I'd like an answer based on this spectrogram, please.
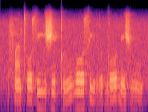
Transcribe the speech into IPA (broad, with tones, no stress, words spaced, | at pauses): fã˨tʰo˨siː˦ ʃɪ˦kʼu˨˦βo˦ si˨ rʊ˨ɡoː˦ɗe˨ʃuː˨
